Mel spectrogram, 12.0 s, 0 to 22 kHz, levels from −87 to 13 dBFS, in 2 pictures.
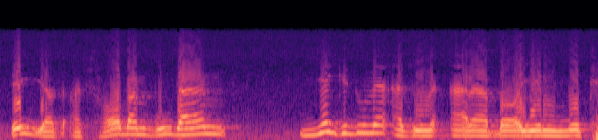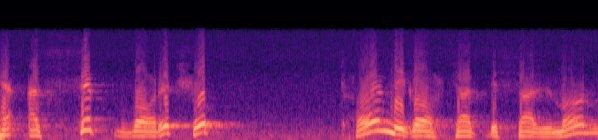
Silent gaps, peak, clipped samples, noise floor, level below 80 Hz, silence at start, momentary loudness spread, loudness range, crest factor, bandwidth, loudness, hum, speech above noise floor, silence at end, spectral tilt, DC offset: none; 0 dBFS; under 0.1%; -37 dBFS; -34 dBFS; 0.1 s; 10 LU; 3 LU; 10 dB; 8.6 kHz; -11 LUFS; none; 27 dB; 0 s; -9.5 dB/octave; under 0.1%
